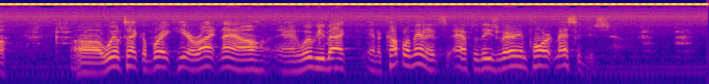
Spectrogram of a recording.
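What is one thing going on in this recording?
A man talks calmly and clearly, as if to an audience, close to a microphone.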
